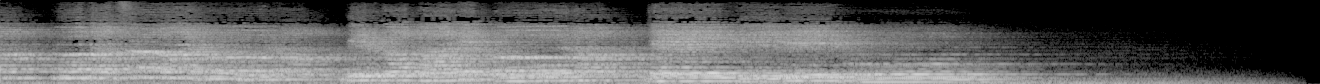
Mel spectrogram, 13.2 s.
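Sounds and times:
chamber choir singing: 0:00.0 - 0:10.4.

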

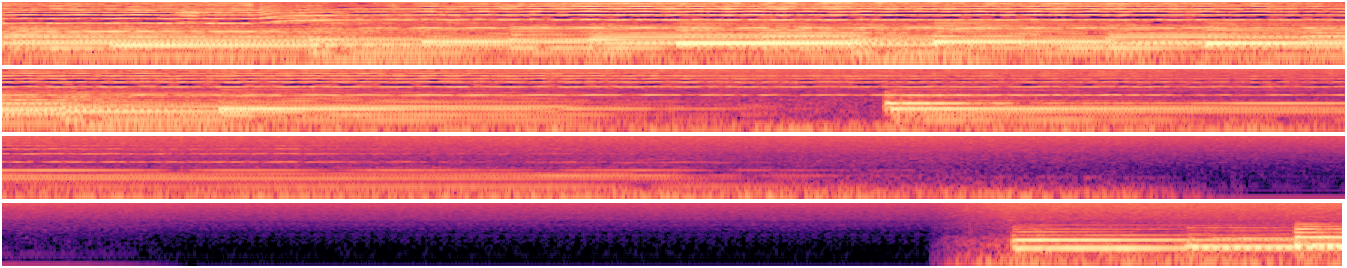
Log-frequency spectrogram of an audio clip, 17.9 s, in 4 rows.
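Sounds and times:
violin: 0:00.0 - 0:11.3
piano: 0:00.0 - 0:13.8, 0:16.6 - 0:17.8.

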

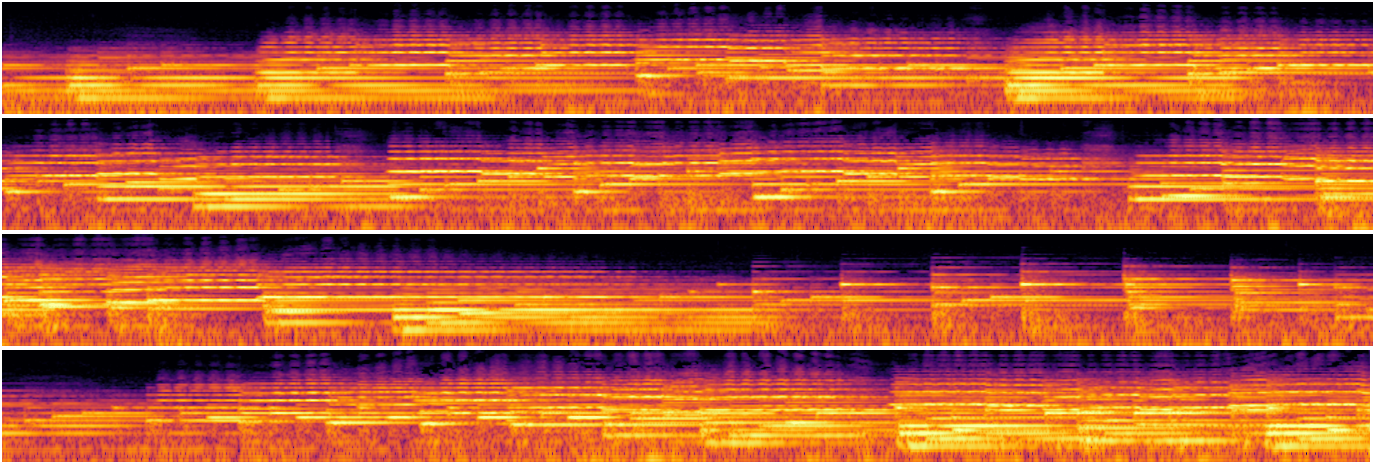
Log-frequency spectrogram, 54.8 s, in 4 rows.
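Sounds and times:
flute and piano lullaby: 0:00.0 - 0:54.8.

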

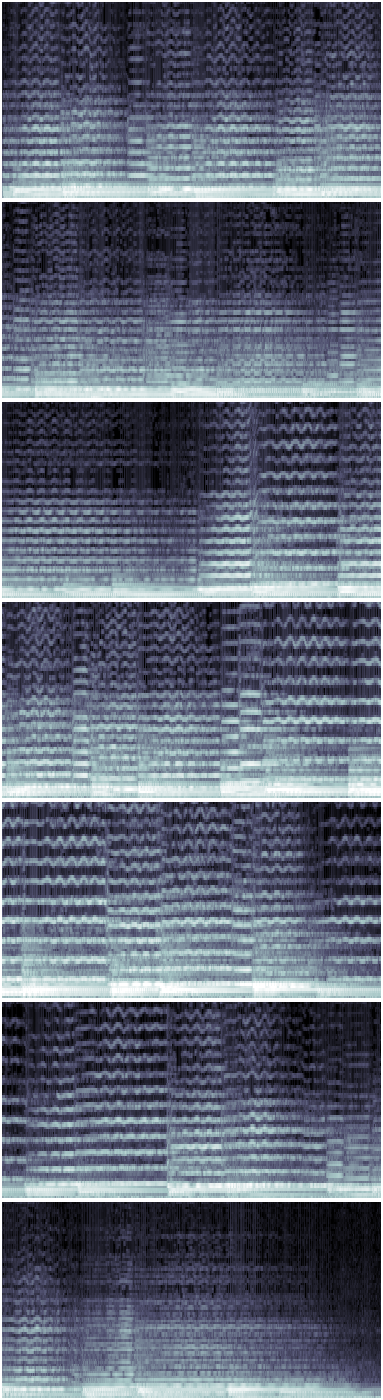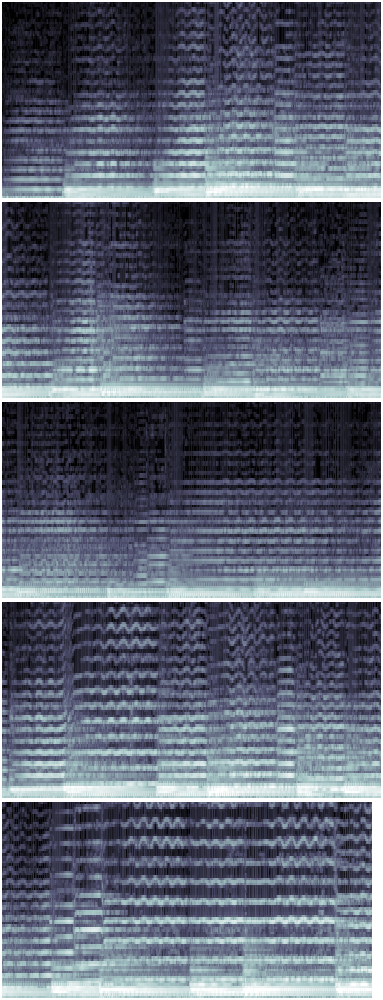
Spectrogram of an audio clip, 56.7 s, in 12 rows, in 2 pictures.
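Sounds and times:
violin and piano: 0:00.0 - 0:56.7.

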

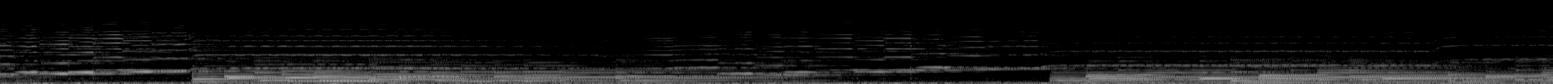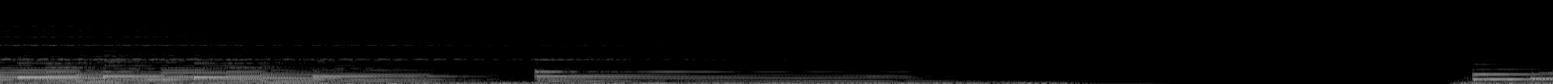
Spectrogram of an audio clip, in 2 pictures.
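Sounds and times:
violin: 0:00.0 - 0:24.6
piano: 0:00.0 - 0:26.3, 0:30.1 - 0:31.0.

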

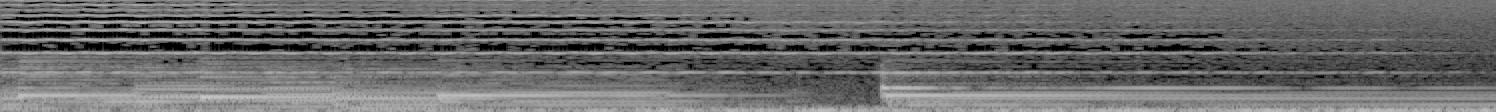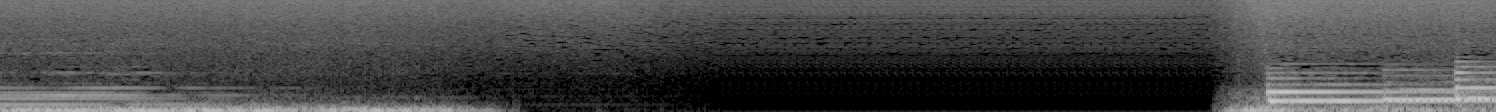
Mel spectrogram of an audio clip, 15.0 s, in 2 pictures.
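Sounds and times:
violin: 0:00.0 - 0:08.7
piano: 0:00.0 - 0:09.8, 0:13.6 - 0:14.9.

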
